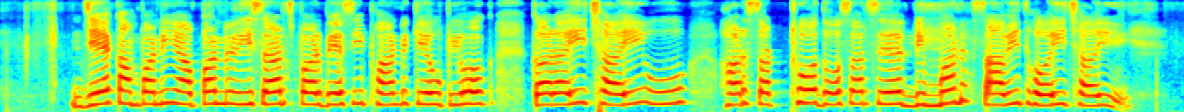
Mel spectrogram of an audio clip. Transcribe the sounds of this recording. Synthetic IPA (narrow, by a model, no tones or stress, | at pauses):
d͡ʒekəmpəniəpənɾisəɾt͡ʃpəɾbesipʰəɳɖkeupjoɡ | kəɾəjt͡ʃʰəju | həɾsəʈʰːod̪osəɾsenimːənsabit̪ɦojt͡ʃʰəj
